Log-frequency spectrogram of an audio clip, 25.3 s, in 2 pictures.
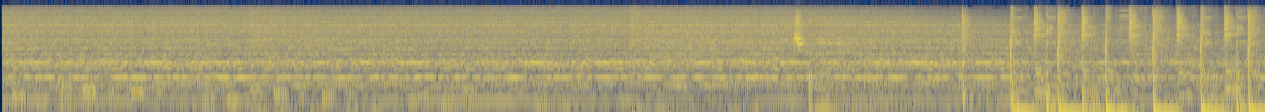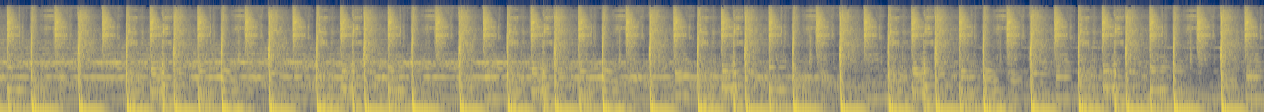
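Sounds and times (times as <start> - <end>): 
jazz tech music: 0.0 - 25.2.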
